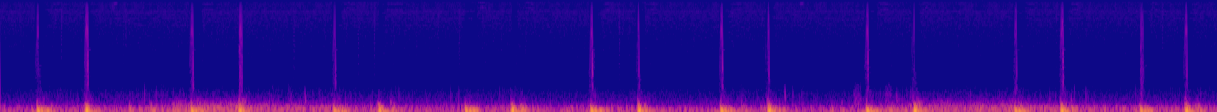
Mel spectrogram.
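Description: Deep, muffled paired thumps repeating fairly quickly and a little unevenly under a low hum, a slowed heartbeat sound.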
